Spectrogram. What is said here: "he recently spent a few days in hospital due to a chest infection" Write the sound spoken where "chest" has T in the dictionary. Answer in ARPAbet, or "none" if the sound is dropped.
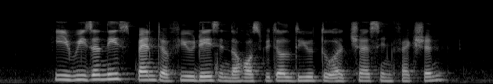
none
